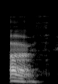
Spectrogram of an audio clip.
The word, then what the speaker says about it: earth: Here we know that the TH in the word earth is pronounced voiceless. Earth. We also see that there's no American R in here. This is an English-British piece, so we just negate that R.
